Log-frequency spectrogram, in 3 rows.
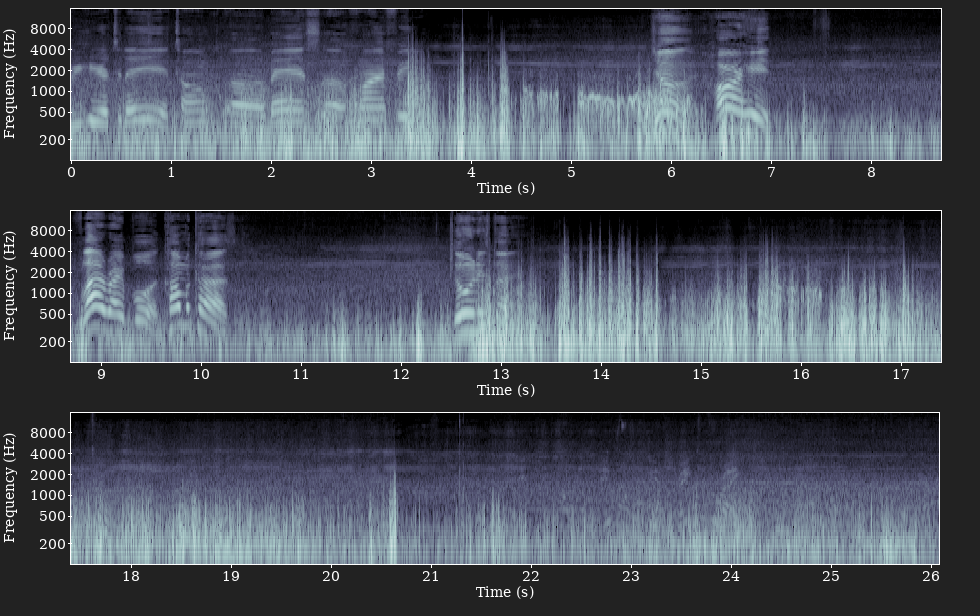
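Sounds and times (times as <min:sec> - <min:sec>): wind buffeting microphone: 0:00.0 - 0:26.0
model airplane motor droning: 0:01.1 - 0:26.0.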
